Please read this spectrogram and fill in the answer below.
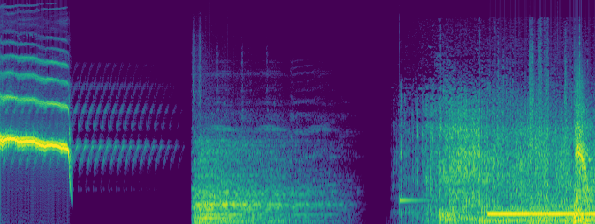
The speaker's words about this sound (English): Nobody heard her screams over the wailing alarm.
